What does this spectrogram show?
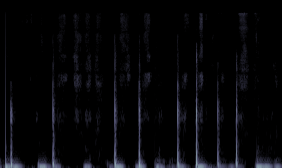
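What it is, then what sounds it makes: Stylus scratching on a paper-textured tablet screen. A plastic stylus tip scratches across a large iPad glass screen fitted with a matte paper-texture film, making coloring strokes. About ten short bursts are heard, each a dull low tap followed by a dry, bright scratching rasp, with brief silences between strokes.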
